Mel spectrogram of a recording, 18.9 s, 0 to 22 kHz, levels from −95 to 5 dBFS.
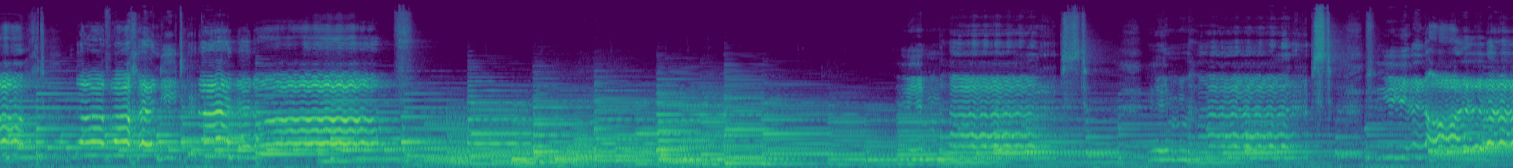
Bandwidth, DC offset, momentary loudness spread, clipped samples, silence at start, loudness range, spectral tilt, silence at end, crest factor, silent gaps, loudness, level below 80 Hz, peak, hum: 17 kHz; under 0.1%; 15 LU; under 0.1%; 0 s; 10 LU; -5.5 dB/octave; 0 s; 18 dB; none; -22 LUFS; -46 dBFS; -4 dBFS; none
